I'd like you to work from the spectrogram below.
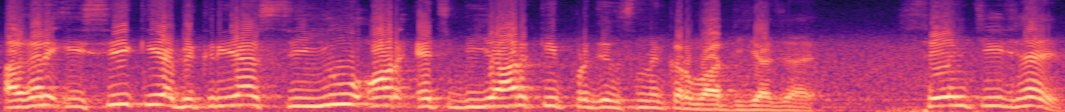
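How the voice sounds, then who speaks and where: With an extremely high pitch and lively intonation, a man delivers a chemistry lecture at normal speed. He calls the students "beta" and responds to his own questions, and the poor audio has slight background noise.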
